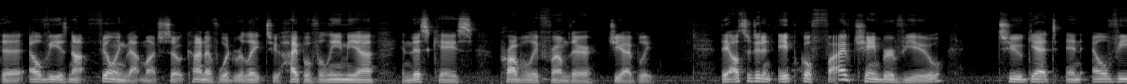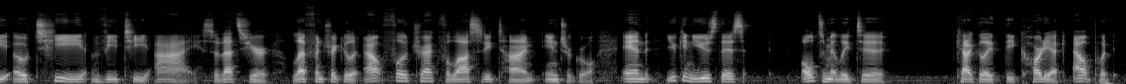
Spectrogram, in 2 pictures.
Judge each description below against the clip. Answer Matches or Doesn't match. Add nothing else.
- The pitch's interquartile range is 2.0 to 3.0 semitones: Doesn't match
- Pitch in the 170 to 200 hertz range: Doesn't match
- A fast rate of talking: Doesn't match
